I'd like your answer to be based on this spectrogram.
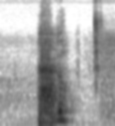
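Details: Dog with kennel cough: one harsh, honking cough, typical of this infectious airway irritation.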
